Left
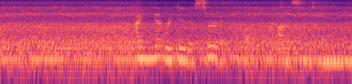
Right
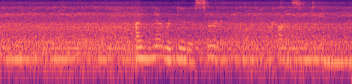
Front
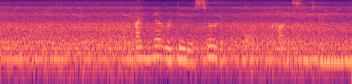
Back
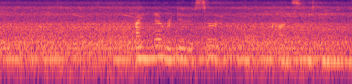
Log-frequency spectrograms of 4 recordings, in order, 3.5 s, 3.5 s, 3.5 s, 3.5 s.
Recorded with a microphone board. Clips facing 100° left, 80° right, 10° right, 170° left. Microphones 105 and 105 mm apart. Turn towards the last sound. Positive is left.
turn(degrees=25)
